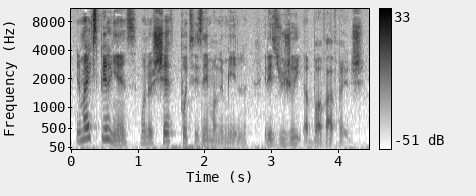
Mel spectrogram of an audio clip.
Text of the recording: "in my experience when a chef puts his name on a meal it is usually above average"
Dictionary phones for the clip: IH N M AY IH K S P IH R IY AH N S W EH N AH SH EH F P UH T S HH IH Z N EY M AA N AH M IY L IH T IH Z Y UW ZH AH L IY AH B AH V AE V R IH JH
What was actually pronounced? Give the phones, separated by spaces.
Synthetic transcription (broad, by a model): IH N M AY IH K S P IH R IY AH N S W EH N AH SH EH F P UH T S HH IH Z N EY M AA N AH M IY L IH T IH Z Y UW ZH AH L IY AH B AH V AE V R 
